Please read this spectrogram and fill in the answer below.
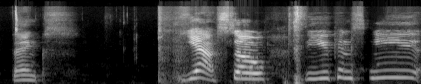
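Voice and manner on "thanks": sarcastic-sounding delivery. Thanking someone for complimenting a hat: sarcastic-sounding thanks. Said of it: "It just sounded very sarcastic".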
